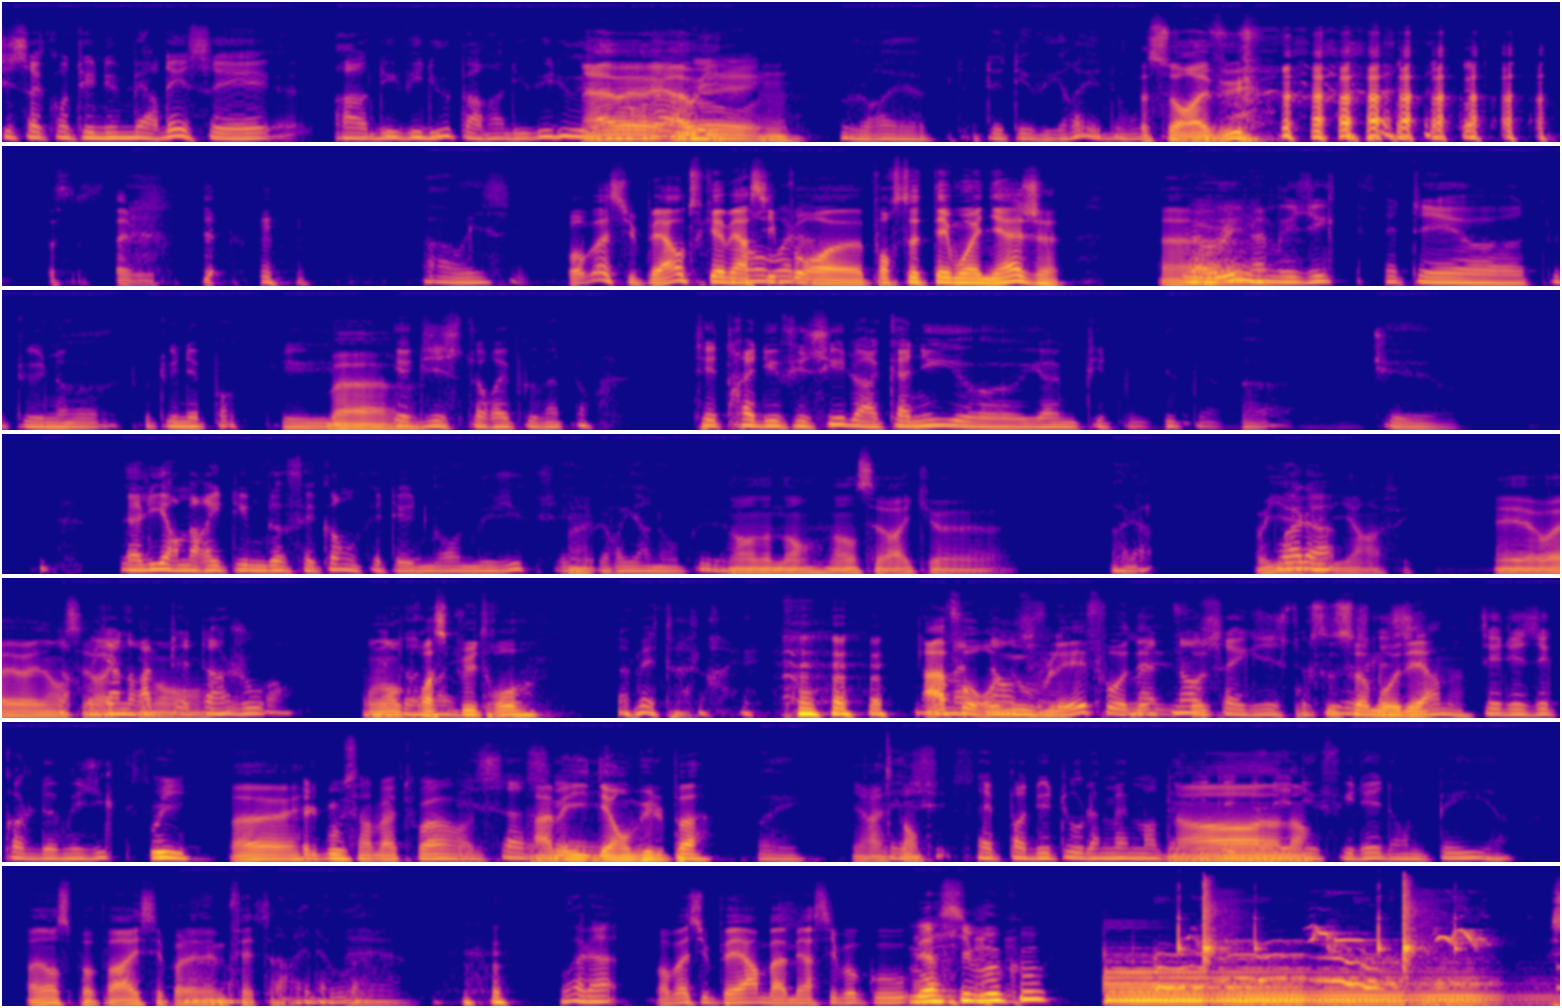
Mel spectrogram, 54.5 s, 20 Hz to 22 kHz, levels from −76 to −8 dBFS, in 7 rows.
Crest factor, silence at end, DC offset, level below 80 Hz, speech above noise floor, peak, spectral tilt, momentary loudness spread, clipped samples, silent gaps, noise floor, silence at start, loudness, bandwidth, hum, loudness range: 24 dB; 0 s; under 0.1%; -52 dBFS; 53 dB; 0 dBFS; -6 dB/octave; 20 LU; under 0.1%; none; -77 dBFS; 0 s; -24 LUFS; over 20 kHz; none; 10 LU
